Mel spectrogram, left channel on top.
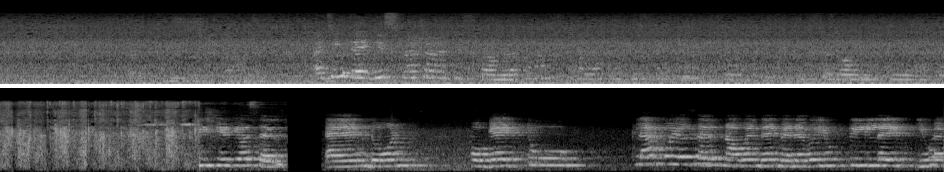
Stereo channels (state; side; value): different; both; correlation 0.00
